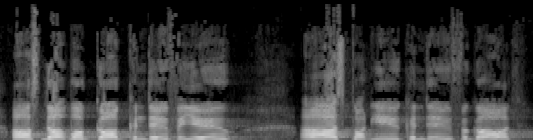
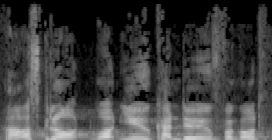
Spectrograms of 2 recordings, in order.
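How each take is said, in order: First: Higher, grand Kennedy delivery of the corrected line; hammed-up Boston oratory, second try; JFK impression. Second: Botched JFK line. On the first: Preacher redoing the Kennedy quote after fumbling it. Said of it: "It's not a bad J F K". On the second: Retold or imitated. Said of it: "No, no, I've done it wrong".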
